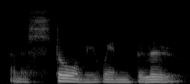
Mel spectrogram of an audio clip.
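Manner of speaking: ordinary delivery, nothing marked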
